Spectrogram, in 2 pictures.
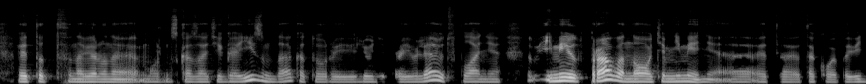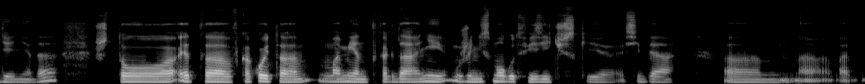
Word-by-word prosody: этот, 130 0 0
наверное, 120 -2 -1
можно 125 0 -10
сказать, 125 0 -6
эгоизм, 135 - -1
да, 150 +6 -4
который 120 -4 -7
люди 125 0 -7
проявляют 135 +9 0
в - - -23
плане 125 -2 -5 0.3
имеют 160 -6 +6
право, 200 -8 +9
но 130 -1 +3
тем 130 +1 -2
не 135 - +1
менее, 120 -4 -1
э, 120 0 -7
это 115 -1 -9
такое 120 -2 -7
поведение, 120 -1 -7
да, 155 +9 -5 0.3
что 130 -1 +2
это 130 -3 +5
в - - -20
какой-то 125 -2 +3
момент, 130 -4 -2
когда 125 -1 0
они 130 +1 0
уже 130 -10 -4
не 125 0 -2
смогут 130 -2 0
физически 120 -2 -5
себя, 120 -4 -7 0.5
ам, 115 - -8 0.5
об 195 - -10
125 Hz, 125 wpm, -25 LUFS, 120-135 Hz, 0.5 s, право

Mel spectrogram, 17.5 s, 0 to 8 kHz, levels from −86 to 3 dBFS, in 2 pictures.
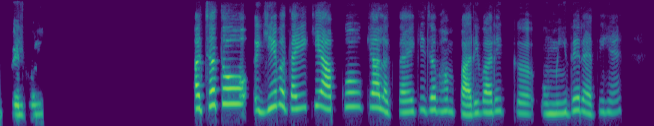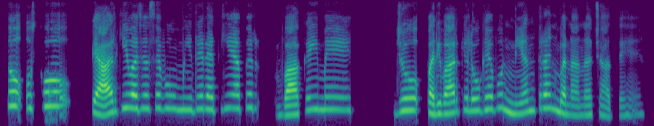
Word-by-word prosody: बिल्कुल। 185 +1 -4 2.0
अच्छा, 300 +5 +8
तो 395 +1 +6
ये 275 +8 +1
बताइए 315 -4 +1
कि 360 - -3
आपको 330 +4 +1
क्या 325 -1 +4
लगता 230 -4 -3
है 230 +1 -1
कि 265 +3 -11
जब 270 -1 0
हम 245 -1 -6
पारिवारिक 220 +5 -1 0.3
उम्मीदें 205 +5 -4
रहती 225 -1 -7
हैं 225 +2 -14 0.6
तो 350 0 +4 0.2
उसको 340 +3 -1 0.6
प्यार 215 0 +6
की 310 +1 -5
वज़ह 300 -1 +2
से 310 +1 -6
वो 300 0 -9
उम्मीदें 275 0 -6
रहती 280 0 -4
हैं 310 - -8
या 300 - 0
फिर 315 -2 -9 0.3
वाक़ई 190 +11 +2
में 275 -1 -8 0.6
जो 260 +4 0 0.2
परिवार 205 +2 +2
के 270 - -7
लोग 260 +1 -4
हैं 285 - 0
वो 315 - -5
नियंत्रण 255 +5 -3
बनाना 180 -3 -4
चाहते 170 -3 -14
हैं? 185 +3 -21
260 Hz, 140 wpm, -22 LUFS, 210-300 Hz, 2.0 s, अच्छा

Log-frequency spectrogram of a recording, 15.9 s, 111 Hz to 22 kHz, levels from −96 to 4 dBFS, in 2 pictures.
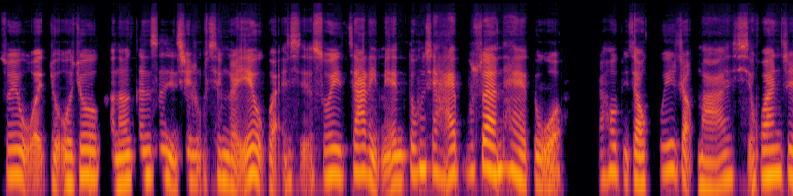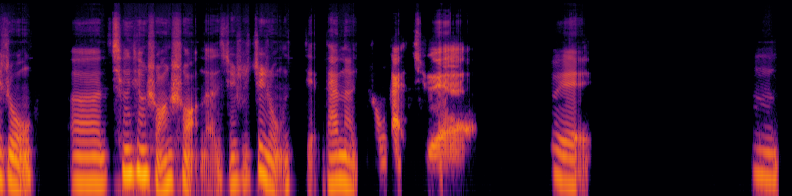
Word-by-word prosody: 所 195 - -3
以 195 - +2
我 185 - +1
就 155 - -4
我 165 -1 +2
就 190 +2 +2
可 155 - -9
能 160 +2 +4
跟 190 +1 -1
自 195 +1 -4
己 165 -6 +2
这 175 - -1
种 165 - -4
性 170 0 -1
格 150 - +1
也 175 - +2
有 195 -2 +5
关 155 - -5
系， 160 - -6
所 190 +2 +1
以 195 - +3
家 210 +3 +3
里 170 -6 +1
面 165 +1 +1
东 210 +4 +2
西 220 -2 0
还 195 0 +3
不 210 +1 -8
算 225 -2 +7
太 215 -7 +2
多， 155 -1 -1 0.3
然 180 - -9
后 215 0 +1
比 - - -8
较 160 -2 +3
规 220 +2 -1
整 185 -4 0
嘛， 145 +3 -1
喜 180 -4 -3
欢 190 +4 +3
这 200 -1 -1
种， 170 +1 0 0.3
呃， 160 -1 -1
清 170 +5 +2
清 205 -1 +4
爽 155 -5 0
爽 - - 0
的 - - -10
就 155 -2 -6
是 165 - -8
这 195 +2 -1
种 145 -1 -3 0.2
简 - - -13
单 160 +1 +1
的 160 - +1
这 - - -7 0.2
种 - - -11
感 - - +5
觉。 445 -3 -1 1.1
对。 165 -6 -4 1.6
嗯。 185 -3 -7
185 Hz, 230 characters per minute, -25 LUFS, 160-200 Hz, 1.6 s, 算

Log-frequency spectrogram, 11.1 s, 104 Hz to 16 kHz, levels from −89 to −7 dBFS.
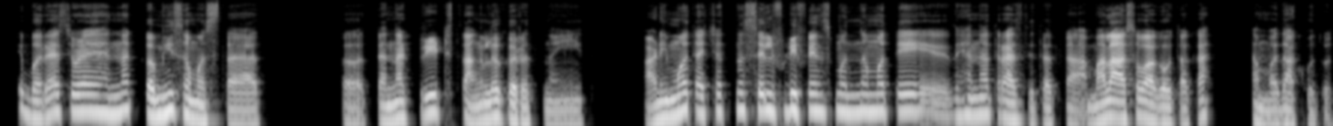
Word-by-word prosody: ते - - -7
बऱ्याच 165 +3 -1
वेळा 185 0 +4
ह्यांना 180 +1 +2
कमी 165 +4 +5
समजतात, 125 - -1 0.7
अ, - - -6
त्यांना 120 +3 +2
ट्रीट 165 +6 0
चांगलं 130 +5 +1
करत 110 -4 0
नाहीत 95 +1 -8 0.5
आणि 130 +5 +2
मग 160 +6 +4
त्याच्यातनं 185 +2 -3
सेल्फ 190 -1 0
डिफेंसमधनं 190 -1 +1
मग 190 0 +1
ते 95 - 0
ह्यांना 160 +1 -1
त्रास 135 -4 +1
देतात 105 +1 -7
का 105 -2 -4
"मला 130 +6 +7
असं 140 +2 +2
वागवता 115 -6 +1
का? 150 - -1 0.4
थांबा 100 -5 -4
दाखवतोच." 100 -1 -7
150 Hz, 155 wpm, -25 LUFS, 115-185 Hz, 0.7 s, मला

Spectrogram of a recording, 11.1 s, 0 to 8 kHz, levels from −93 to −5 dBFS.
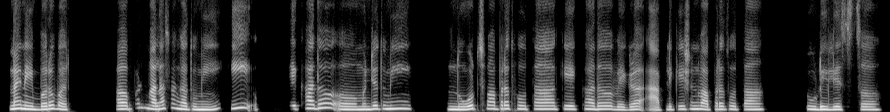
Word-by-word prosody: नाही, 255 +2 +6
नाही, 230 -3 +6
बरोबर. 210 +2 +2 0.6
अ, 230 0 +4
पण 310 0 -11
मला 225 +2 +4
सांगा 260 -6 +1
तुम्ही 190 +2 +3 0.2
की 315 +4 0 0.6
एखादं 275 +6 0
अ, 200 -1 +2
म्हणजे 205 +4 +3
तुम्ही 245 +1 +1 0.6
नोट्स 205 +4 +2
वापरत 245 0 -1
होता, 225 0 0
की 225 - -1
एखाद 220 0 -1 0.2
वेगळं 190 +2 0
ॲप्लिकेशन 215 +6 -2
वापरत 210 +1 -1
होता? 205 -1 -1 0.6
टू 215 -2 +1
डू 200 +1 +4
लिस्टचं? 195 -1 -2
220 Hz, 135 wpm, -20 LUFS, 200-240 Hz, 0.6 s, नाही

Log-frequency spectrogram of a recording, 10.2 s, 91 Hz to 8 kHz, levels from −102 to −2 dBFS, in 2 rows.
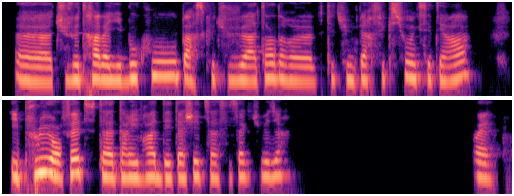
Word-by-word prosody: heu, 185 -3 0
tu 195 - -4
veux 200 0 +1
travailler 200 -1 +3
beaucoup, 235 +3 0
parce 200 -6 0
que 205 - -10
tu 205 -1 -11
veux 195 0 0
atteindre, 210 +2 -1
heu, 185 -1 -2
peut-être 200 +4 -13
une 195 -2 -4
perfection 205 +2 -3
et 215 - 0
cetera 205 +1 -4 0.5
et 210 - +3
plus 240 +3 +6
en 210 - +7
fait 240 +4 +5 0.2
tu - - -4
a 205 - +6
tu 205 0 -2
arriveras 200 0 +1
à - - +4
te - - -3
détacher 205 +1 +3
de 210 - -13
ça. 200 -2 -3
C'est 195 - -13
ça 210 +1 -2
que 205 - -15
tu 220 0 -14
veux 210 - 0
dire? 220 0 -3 1.9
Ouais. 195 -3 -3
205 Hz, 210 wpm, -24 LUFS, 195-215 Hz, 1.9 s, en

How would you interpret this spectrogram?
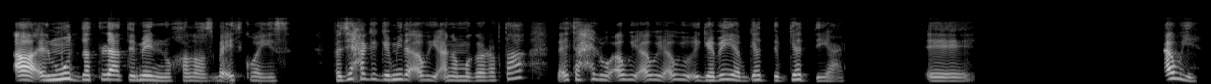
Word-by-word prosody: آه، 205 -1 +10
الmood 230 +6 +4
ده 215 - +2
طلعت 220 -1 +4
منه 195 -4 +1
خلاص، 170 -2 -5
بقيت 195 +2 -3
كويسة. 170 - -8 0.4
فدي 190 +7 0
حاجة 255 -1 +1
جميلة 225 +1 -1
أوي. 200 -1 -2
أنا 190 - -2
أما 185 -1 -4
جربتها، 185 - -4 0.3
لقيتها - - -2
حلوة 220 -5 -2
أوي، 220 -1 -2
أوي، 215 0 -3
أوي، 225 -1 -5
وإيجابية 195 +4 0
بجد، 185 +1 -5
بجد 225 - -4
يعني. 335 - -10 0.8
آآ 165 -1 -4 1.9
أوي. 230 - +2
205 Hz, 130 wpm, -24 LUFS, 180-225 Hz, 1.9 s, آه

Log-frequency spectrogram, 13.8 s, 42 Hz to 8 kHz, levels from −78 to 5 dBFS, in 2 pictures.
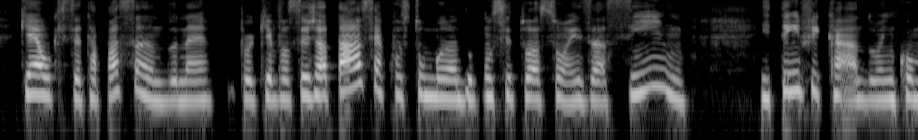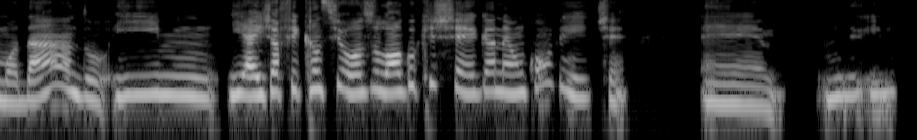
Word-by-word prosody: que 240 - 0
é 235 - +10
o 230 - +5
que 220 - -13
você 200 - -2
está 200 +1 -4
passando, 215 -4 0
né. 190 0 -2 0.2
Porque 205 +1 0
você 200 +3 0
já 220 0 +6
está 260 +9 +8
se 295 - -1
acostumando 215 -4 0
com 215 - -1
situações 200 -3 -2
assim 235 - -2 0.6
e 205 - 0
tem 260 +7 +1
ficado 225 -6 0
incomodado, 195 +2 0
e 230 +2 -1 0.5
e 235 +1 +2
aí 225 0 +6
já 255 +2 +3
fica 270 +1 -3
ansioso 260 -1 0
logo 255 +5 +4
que 345 - -6
chega, 260 -4 -1
né, 250 -2 0
um 245 +1 -1
convite. 230 - -5 0.6
É, 170 -4 -4 0.5
e 235 +4 -3
e - - -11
225 Hz, 155 wpm, -24 LUFS, 195-250 Hz, 0.6 s, é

